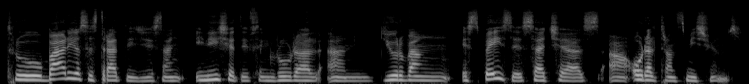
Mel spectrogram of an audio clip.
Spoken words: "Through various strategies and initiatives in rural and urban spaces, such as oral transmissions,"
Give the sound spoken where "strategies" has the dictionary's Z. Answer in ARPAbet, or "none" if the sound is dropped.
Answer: S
